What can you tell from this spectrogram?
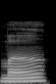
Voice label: "mer5", taiwanese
